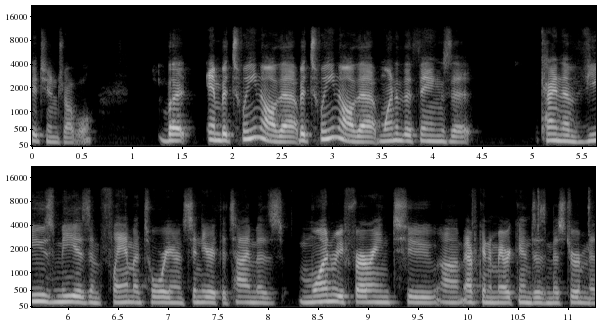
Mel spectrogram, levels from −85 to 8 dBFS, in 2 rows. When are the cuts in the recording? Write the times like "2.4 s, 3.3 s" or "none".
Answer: 2.7 s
